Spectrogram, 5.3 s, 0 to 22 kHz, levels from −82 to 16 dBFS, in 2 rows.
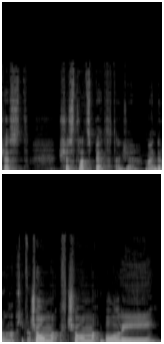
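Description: A speech recording with one fault: compressed frames skipped, at 3.07 s. A short slice of audio, around 50 ms, never plays. The decoder either never received those frames or rejected them as damaged, so playback jumps ahead by the length of the frames left out, with the speech lurching slightly forward.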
